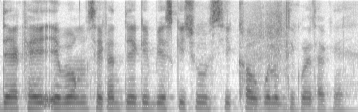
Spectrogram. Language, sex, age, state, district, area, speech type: Bengali, male, 30-45, West Bengal, Jalpaiguri, rural, spontaneous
